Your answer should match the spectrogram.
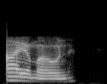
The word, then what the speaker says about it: Iamone: It's Iamon, and you spell it I-A-M-O-N-E, Iamon. When you break it down, it really is saying, I am one.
